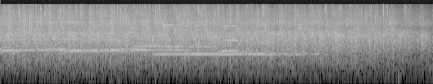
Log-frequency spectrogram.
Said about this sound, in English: So I want you to give a massive round of applause for your pastors.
